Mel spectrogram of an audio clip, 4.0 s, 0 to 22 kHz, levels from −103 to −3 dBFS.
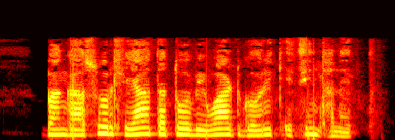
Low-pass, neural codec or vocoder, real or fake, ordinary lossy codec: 7.2 kHz; none; real; AAC, 48 kbps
